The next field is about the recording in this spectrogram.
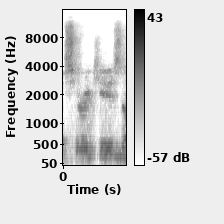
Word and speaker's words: Syracuse: So I was like, Syracuse, am I right?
